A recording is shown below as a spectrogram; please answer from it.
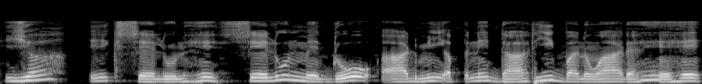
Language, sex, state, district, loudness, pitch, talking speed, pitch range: Hindi, male, Jharkhand, Deoghar, -15 LUFS, 150 Hz, 110 wpm, 130-170 Hz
